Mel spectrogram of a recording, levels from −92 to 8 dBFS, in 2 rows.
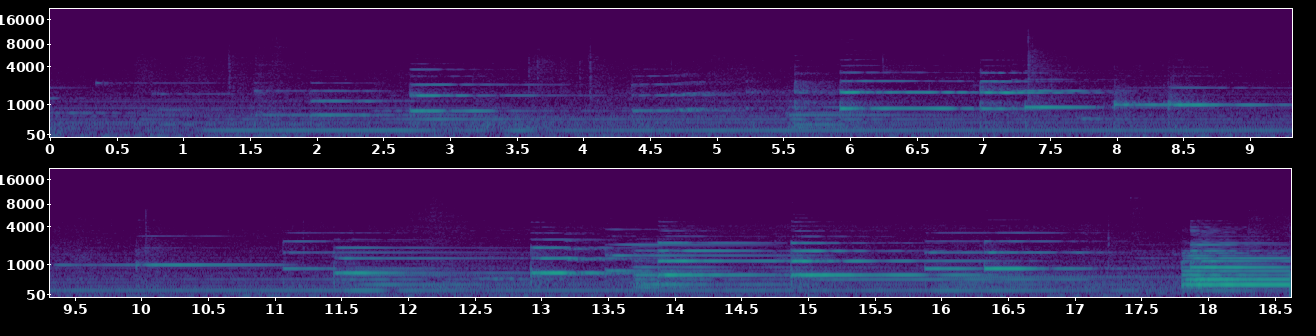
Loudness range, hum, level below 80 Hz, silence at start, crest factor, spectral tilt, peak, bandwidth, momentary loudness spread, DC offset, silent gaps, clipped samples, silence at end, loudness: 9 LU; 50 Hz at -75 dBFS; -74 dBFS; 0 s; 20 dB; -6.5 dB/octave; -28 dBFS; 13 kHz; 20 LU; under 0.1%; none; under 0.1%; 0 s; -47 LUFS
